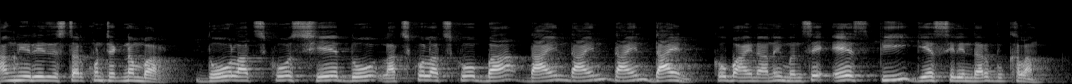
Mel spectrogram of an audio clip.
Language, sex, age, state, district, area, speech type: Bodo, male, 30-45, Assam, Kokrajhar, rural, read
